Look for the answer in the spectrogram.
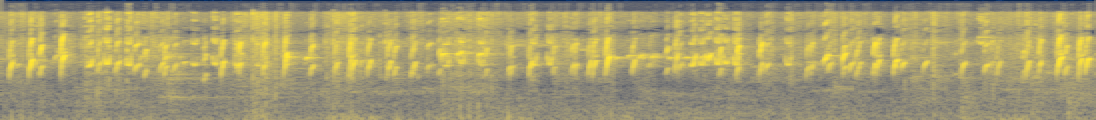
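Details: European goldfinch chatter used to stimulate silent goldfinches to sing: dense, fast twittering of short bright notes, overlapping as if several birds call together, with little background noise.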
